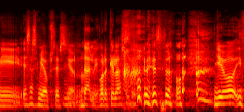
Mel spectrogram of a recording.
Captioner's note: laughs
